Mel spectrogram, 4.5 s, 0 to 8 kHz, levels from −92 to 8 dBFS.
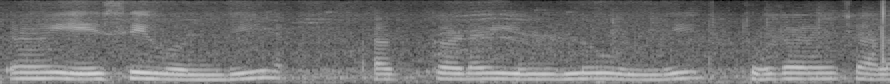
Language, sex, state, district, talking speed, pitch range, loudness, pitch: Telugu, female, Andhra Pradesh, Sri Satya Sai, 95 wpm, 190-210 Hz, -18 LUFS, 200 Hz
